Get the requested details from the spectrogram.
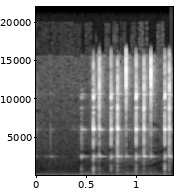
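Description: A classic drinking glass is tapped in a quick, uneven series of light clinks. Each tap is bright and high-pitched, with a very short ring over a quiet background.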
